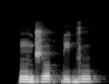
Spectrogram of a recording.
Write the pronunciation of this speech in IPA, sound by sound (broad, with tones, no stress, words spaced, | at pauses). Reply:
ũ˨d͡ʒo˧k͡pi˨ɡu˧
